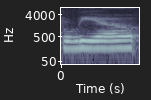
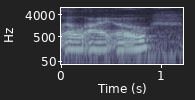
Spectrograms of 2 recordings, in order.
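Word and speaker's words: Llio: Like Leo or I was pronouncing it Leo. L L I O, but it's actually pronounced Lio.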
